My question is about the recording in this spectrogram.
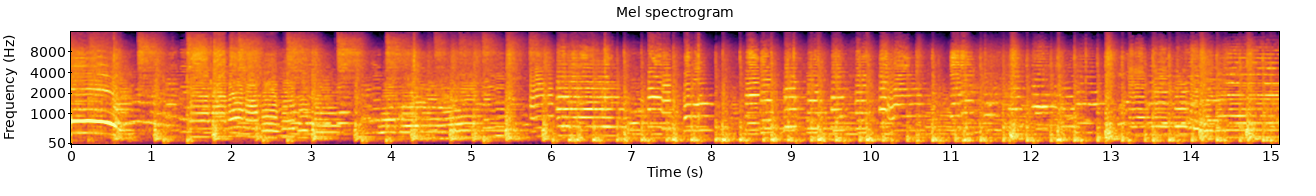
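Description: Trumpet playing a solo of quick melodic runs, opening on a held note that bends, over a ska band's drums and rhythm section.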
